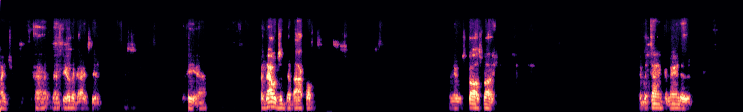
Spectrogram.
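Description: An elderly man speaks calmly in short phrases, heard through an online call.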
